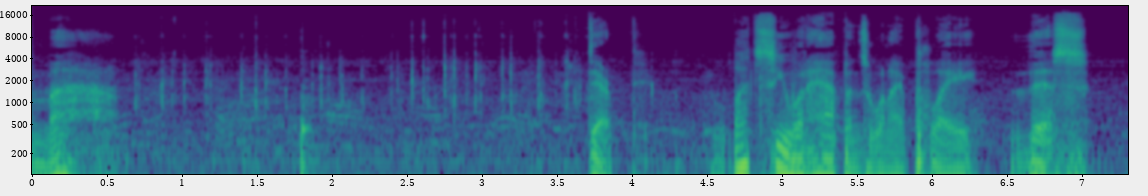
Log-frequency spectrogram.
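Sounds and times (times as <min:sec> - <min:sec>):
speech: 0:00.1 - 0:00.4, 0:03.7 - 0:04.0, 0:04.6 - 0:07.1
laptop keyboard typing in a diner: 0:00.6 - 0:03.8.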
